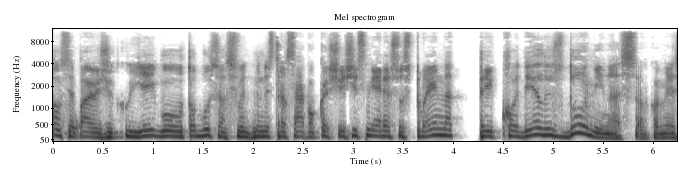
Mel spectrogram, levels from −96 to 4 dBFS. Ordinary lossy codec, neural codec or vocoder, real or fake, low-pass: MP3, 48 kbps; codec, 32 kHz, 1.9 kbps, SNAC; fake; 10.8 kHz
